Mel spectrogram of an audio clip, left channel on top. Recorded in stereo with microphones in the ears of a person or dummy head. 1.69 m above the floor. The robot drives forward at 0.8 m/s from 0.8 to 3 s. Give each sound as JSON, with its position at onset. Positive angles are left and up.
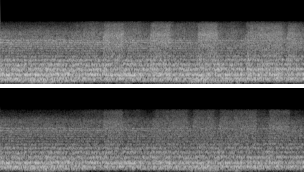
{"t": 0.0, "sound": "an aircraft", "side_deg": 20}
